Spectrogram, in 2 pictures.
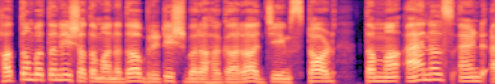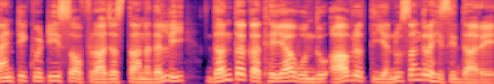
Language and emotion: Kannada, neutral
